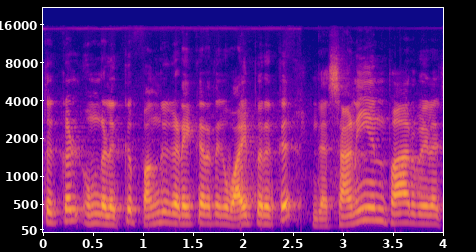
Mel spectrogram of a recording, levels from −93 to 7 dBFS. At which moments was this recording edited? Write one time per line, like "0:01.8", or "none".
0:02.7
